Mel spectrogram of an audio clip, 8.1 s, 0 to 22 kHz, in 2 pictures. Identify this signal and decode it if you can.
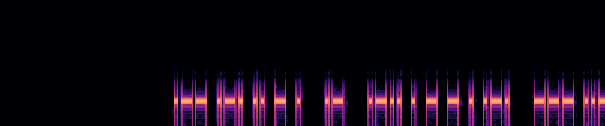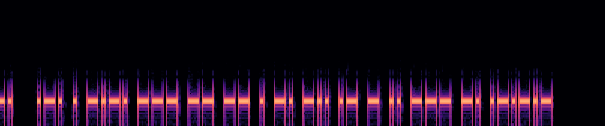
Morse code, heard as a keyed tone, about 50 wpm, 700 Hz. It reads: WRITE A LETTER OF RECOMMENDATION.
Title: Sentences from Top 1400 Words 50wpm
